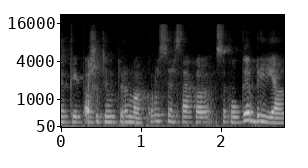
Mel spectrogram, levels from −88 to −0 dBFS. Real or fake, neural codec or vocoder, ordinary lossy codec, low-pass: fake; codec, 32 kHz, 1.9 kbps, SNAC; Opus, 16 kbps; 14.4 kHz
